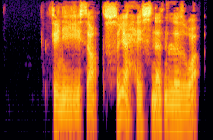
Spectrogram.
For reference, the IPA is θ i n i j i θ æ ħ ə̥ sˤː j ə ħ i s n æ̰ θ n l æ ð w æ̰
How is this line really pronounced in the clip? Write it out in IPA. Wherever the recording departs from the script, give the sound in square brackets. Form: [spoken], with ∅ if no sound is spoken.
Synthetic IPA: θ i n i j i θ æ [θ] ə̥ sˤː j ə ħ i s n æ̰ θ n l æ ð w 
